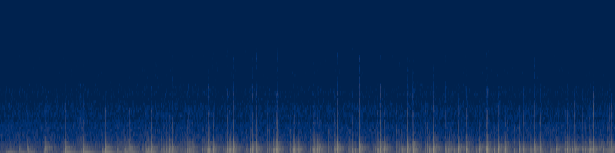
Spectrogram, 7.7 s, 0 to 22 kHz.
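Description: Fingertips and short nails tap and scratch the face of a large, flat, solid bamboo chopping board held upright. The result is a quick, loosely irregular run of soft, dry, hollow knocks with a light woody tone around 600 Hz and almost no ring, mixed with faint scratching, at a quiet level.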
